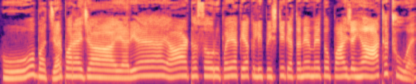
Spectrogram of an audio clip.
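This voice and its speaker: A woman's voice: extremely high pitch, level tone, a little slow, dry recording, studio quality. A woman voicing a quarrelsome village woman in a cartoon, haggling and complaining about prices in a rustic Awadhi accent. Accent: Awadhi, eastern Uttar Pradesh. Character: bargaining village woman, adult, loud and quarrelsome. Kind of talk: cartoon dub voice acting.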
